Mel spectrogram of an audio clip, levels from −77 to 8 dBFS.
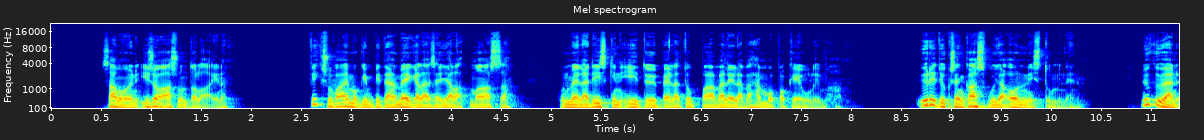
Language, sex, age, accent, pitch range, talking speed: Finnish, male, 30-49, native, 95-130 Hz, 120 wpm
